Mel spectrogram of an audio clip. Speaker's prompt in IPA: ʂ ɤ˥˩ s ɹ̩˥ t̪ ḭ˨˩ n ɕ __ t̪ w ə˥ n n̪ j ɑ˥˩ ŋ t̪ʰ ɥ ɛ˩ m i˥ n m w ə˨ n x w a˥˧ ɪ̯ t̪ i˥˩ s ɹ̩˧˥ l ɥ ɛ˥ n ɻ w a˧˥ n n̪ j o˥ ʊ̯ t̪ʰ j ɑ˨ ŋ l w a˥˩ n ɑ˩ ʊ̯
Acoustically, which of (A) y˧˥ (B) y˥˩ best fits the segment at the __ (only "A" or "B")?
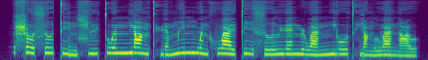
A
